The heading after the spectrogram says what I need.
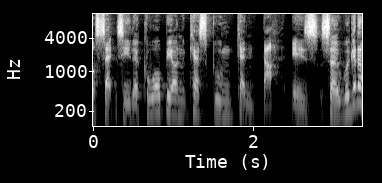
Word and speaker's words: Kuopio: No idea what to expect from Kuopio's ground. We'll find out in due course. Also, it's not said Kuopio, it said Kuopio, but it sounds weird when I say it like that.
